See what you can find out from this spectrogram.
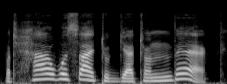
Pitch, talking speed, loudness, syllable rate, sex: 180 Hz, 210 wpm, -18 LUFS, 3.9 syllables/s, male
